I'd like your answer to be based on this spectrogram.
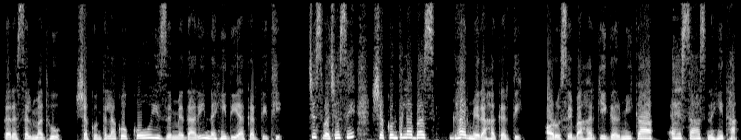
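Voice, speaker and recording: A woman narrates a scripted bedtime story for children. Her voice is high-pitched and the recording is dry and close. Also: expressive, normal speed, a little mellow, no echo.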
